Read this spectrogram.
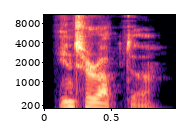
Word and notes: interrupter: Australian English

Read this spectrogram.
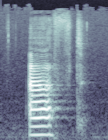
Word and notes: aft: American English

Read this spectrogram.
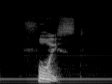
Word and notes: foist: American English

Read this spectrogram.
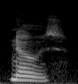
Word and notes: knows: American English

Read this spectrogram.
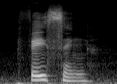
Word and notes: facing: American English

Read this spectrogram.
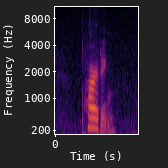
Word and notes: parting: American English

